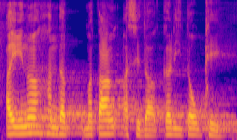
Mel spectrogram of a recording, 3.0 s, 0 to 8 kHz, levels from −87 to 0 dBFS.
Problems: none marked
